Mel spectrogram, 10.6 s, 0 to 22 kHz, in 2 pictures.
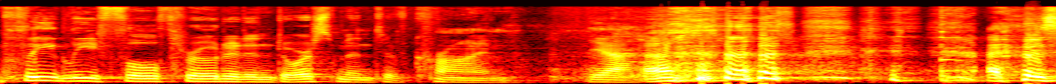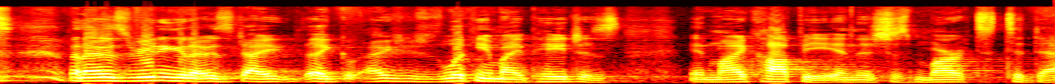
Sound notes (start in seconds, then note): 3.1 laughter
